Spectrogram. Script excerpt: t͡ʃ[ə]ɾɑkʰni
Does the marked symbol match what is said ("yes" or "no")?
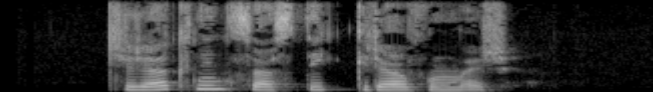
yes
